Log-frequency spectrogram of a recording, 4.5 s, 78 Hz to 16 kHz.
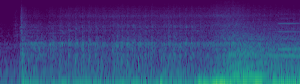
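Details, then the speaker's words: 2005 Mercedes-Benz SL500 (R230) Copart car with a flooded trunk, first start after replacing blown and corroded fuses, nearly out of fuel: starter cranks steadily a few seconds, then the V8 catches with a rising rumble and settles to an even idle. "starts can you believe it the car effing starts"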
